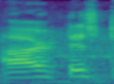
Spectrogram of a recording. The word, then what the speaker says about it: artiste: इसका pronunciation आर्टिस्ट ही होगा दोनों का, ठीक है।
